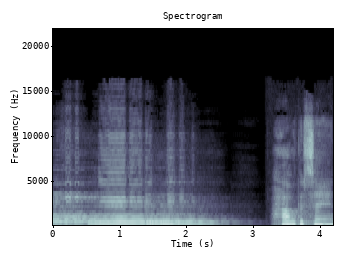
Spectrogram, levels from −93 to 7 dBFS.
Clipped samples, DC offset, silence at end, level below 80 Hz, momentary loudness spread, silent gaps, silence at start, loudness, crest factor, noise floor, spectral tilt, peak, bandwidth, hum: under 0.1%; under 0.1%; 0 s; -60 dBFS; 13 LU; none; 0 s; -16 LUFS; 16 dB; -53 dBFS; -2 dB/octave; -2 dBFS; 16 kHz; none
